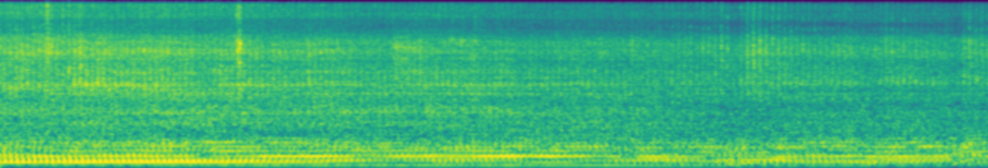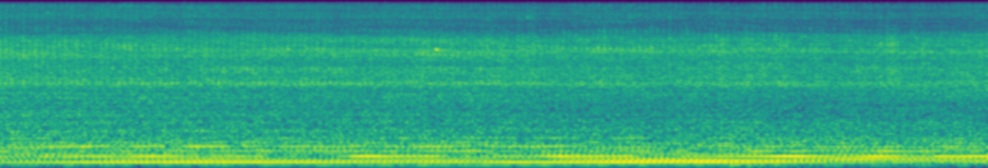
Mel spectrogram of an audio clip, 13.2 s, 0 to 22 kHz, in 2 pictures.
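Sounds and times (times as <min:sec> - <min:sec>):
lawn mower engine droning in a backyard in Phoenix Arizona: 0:00.0 - 0:13.1.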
